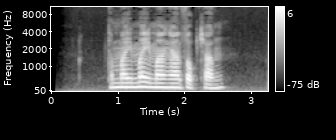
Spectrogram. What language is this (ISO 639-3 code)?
tha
